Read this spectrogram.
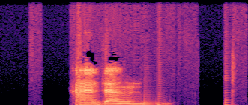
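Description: An elderly man speaks through an online call.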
